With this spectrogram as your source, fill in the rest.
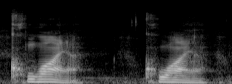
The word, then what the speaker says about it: choir: what you read which looks like sure you pronunciation in English is choir choir my favorite one of all you know how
